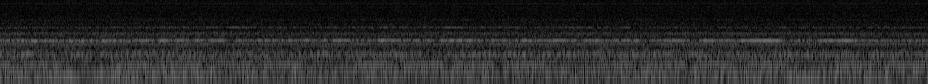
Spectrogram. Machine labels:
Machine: slide rail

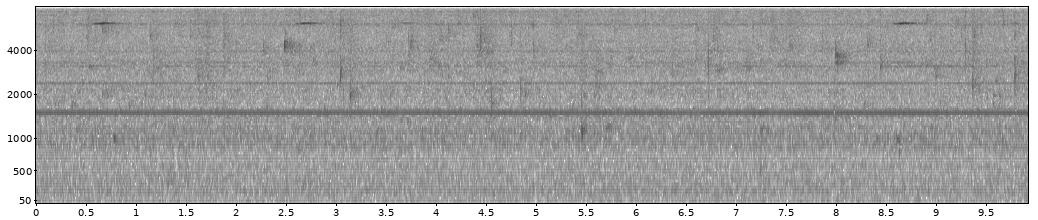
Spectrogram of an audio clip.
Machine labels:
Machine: pump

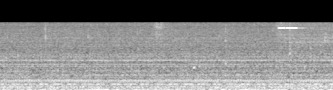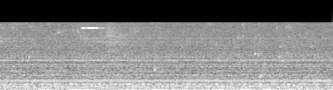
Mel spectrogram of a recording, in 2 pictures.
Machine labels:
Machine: pump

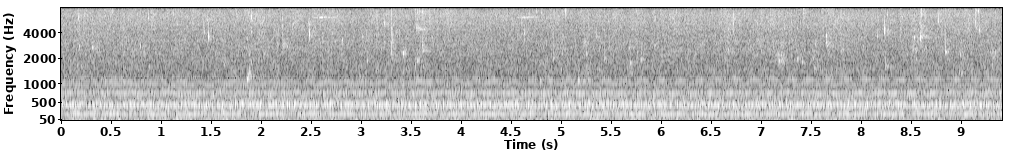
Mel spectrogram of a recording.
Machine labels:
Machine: pump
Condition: normal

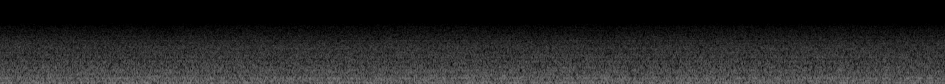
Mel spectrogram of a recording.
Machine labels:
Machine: fan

